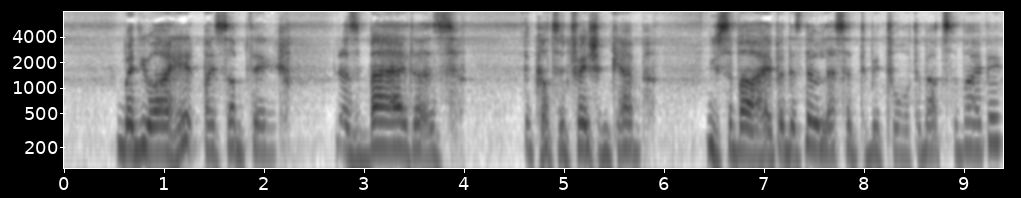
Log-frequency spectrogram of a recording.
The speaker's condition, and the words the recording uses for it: ALS (motor neuron disease). He also needs to be breathing with the help of a respirator, which you might hear a little bit in the background.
